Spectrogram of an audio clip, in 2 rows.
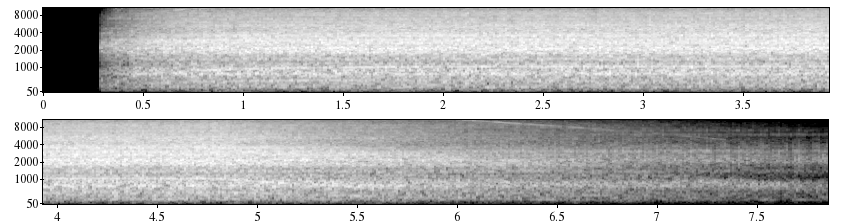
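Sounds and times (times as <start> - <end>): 
drill driver: 0.3 - 7.8.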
